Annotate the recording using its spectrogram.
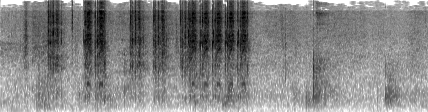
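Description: Camera shutters clicking irregularly, several in quick succession about two seconds in.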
